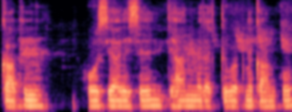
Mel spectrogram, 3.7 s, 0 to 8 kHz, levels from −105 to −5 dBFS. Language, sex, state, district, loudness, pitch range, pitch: Hindi, male, Uttar Pradesh, Budaun, -22 LUFS, 105-110 Hz, 110 Hz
